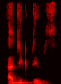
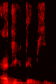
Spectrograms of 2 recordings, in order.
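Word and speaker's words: adjective: से बोलना आपने एडजेक्टिव एडजेक्टिव डी साइलेंट है ओकेडी को आपने प्रोनाउंस नहीं करना एडजेक्टिव ओके जी लिखना है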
